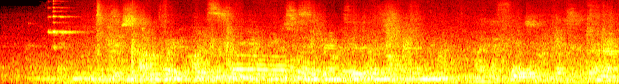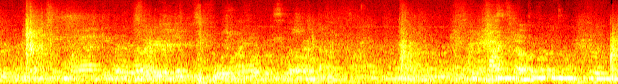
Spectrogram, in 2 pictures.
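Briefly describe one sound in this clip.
Several young people chatter in a room.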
